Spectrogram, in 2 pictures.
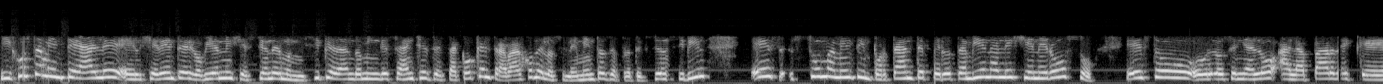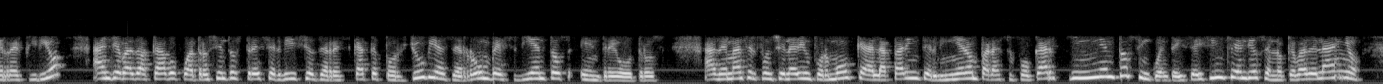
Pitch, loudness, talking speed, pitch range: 260 Hz, -12 LUFS, 160 wpm, 230-295 Hz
